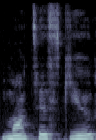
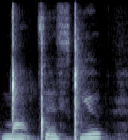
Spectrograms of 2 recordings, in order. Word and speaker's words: Montesquieu: going to do is think of three syllables Montesquieu so montesquieu three syllables three branches of government Montesquieu everybody Montesquieu Montesquieu missed you so we'll write it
